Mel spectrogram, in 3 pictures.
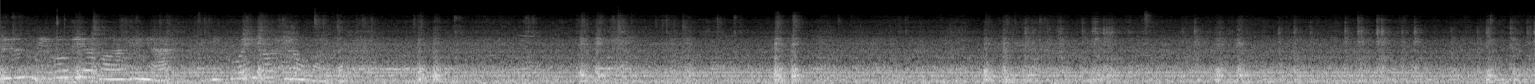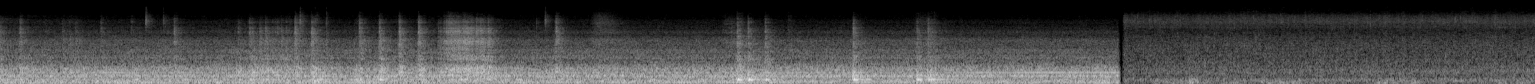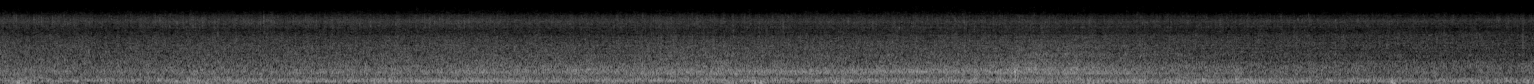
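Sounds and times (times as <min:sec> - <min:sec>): wheels clicking over rail joints: 0:00.0 - 0:25.2
railcar engine rumble: 0:00.0 - 0:46.0.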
